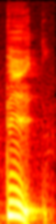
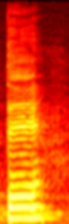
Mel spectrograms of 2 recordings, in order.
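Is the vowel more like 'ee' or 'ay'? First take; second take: ee; ay. First: The vowel sounds like 'ee'. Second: The vowel sounds like 'ay'. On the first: The speaker calls it right. "तो मारूफ पढ़ना है" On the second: The speaker calls it wrong. "इस तरह मजहूल नहीं पढ़ा जाएगा"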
